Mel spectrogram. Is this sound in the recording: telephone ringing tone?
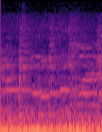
no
